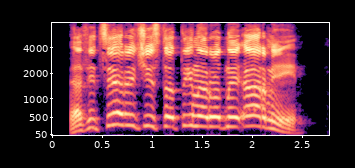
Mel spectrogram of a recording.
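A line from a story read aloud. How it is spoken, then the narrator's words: Shout. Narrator (Russian): выкрикнул Лео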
